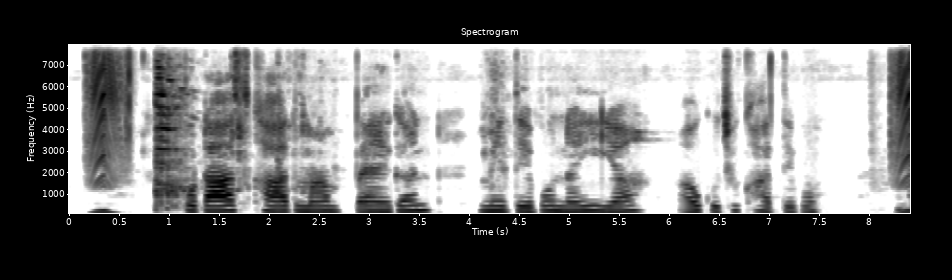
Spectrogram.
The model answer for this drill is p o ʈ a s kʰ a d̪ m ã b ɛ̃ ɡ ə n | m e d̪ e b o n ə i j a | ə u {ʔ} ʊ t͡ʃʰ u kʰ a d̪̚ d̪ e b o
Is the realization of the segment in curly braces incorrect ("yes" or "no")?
yes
